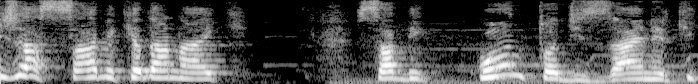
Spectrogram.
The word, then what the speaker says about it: Nike: Se escreve Nike, mas se lê Nike.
